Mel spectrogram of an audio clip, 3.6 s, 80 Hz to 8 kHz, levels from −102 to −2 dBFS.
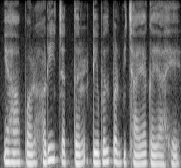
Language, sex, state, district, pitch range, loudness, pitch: Hindi, female, Sikkim, Gangtok, 165-185 Hz, -16 LUFS, 175 Hz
